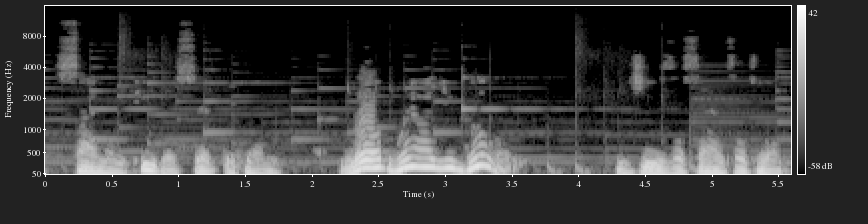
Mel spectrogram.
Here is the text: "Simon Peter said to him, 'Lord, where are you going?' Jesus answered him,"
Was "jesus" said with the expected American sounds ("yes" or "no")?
yes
